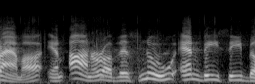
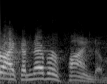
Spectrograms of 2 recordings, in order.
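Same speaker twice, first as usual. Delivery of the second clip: usual speaking voice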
